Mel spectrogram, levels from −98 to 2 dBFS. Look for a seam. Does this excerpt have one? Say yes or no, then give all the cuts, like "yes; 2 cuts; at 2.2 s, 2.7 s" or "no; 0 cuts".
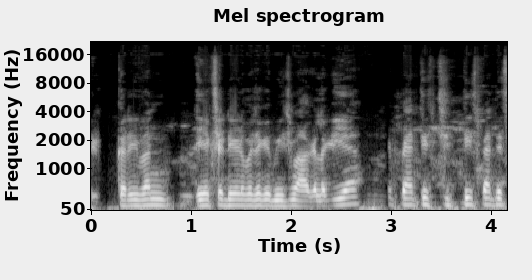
yes; 1 cut; at 3.1 s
